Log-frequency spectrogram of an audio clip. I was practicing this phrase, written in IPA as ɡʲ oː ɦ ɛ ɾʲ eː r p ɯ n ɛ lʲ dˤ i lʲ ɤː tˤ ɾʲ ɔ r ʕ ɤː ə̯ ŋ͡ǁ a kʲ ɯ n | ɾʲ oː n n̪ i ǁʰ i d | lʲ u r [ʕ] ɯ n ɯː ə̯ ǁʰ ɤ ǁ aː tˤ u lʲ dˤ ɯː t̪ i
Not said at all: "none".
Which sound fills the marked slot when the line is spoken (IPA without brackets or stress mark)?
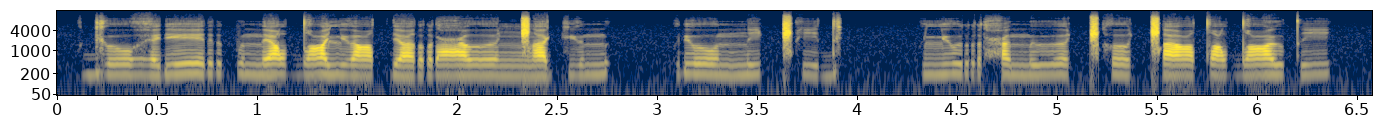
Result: ħ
